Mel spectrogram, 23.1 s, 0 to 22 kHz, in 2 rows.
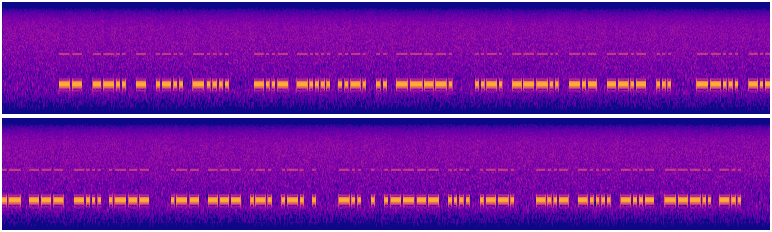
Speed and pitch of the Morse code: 28 wpm, 1080 Hz

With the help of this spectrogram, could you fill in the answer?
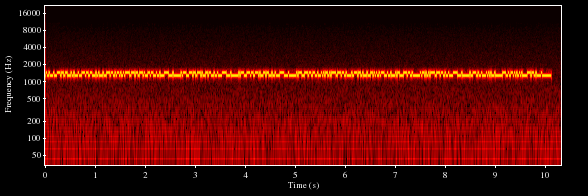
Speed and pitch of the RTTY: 45.45 baud, 170 Hz shift, 1360 Hz centre

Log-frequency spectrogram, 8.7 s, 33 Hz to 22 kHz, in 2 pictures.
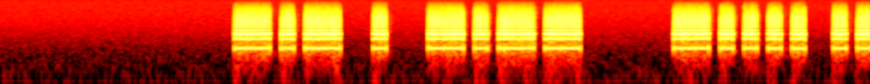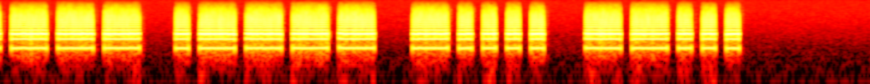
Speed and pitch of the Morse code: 20 wpm

